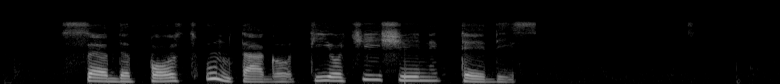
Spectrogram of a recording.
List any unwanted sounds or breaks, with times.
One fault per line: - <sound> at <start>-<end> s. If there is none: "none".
none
